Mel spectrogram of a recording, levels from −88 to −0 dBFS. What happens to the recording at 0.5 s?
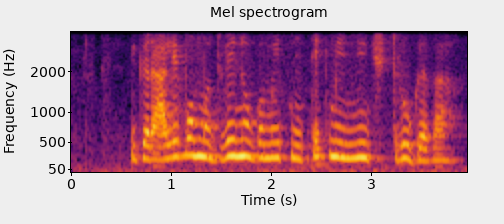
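The sender likely paused transmission during silence, so from 0.38 to 0.6 s comfort noise replaces the real background with a steady, featureless hiss, about 1 dB different in level.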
